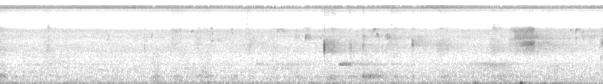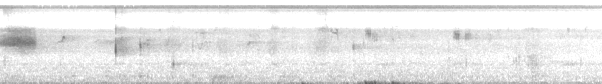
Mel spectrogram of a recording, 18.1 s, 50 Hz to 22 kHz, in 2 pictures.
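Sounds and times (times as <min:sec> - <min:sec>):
small birds calling: 0:02.2 - 0:14.9.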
